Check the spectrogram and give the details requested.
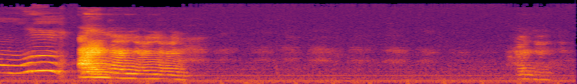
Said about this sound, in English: Are you having a good look? It's a meow meow. Is that a meow meow again? Geez, it's a meow meow.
